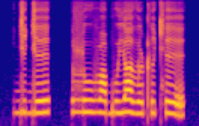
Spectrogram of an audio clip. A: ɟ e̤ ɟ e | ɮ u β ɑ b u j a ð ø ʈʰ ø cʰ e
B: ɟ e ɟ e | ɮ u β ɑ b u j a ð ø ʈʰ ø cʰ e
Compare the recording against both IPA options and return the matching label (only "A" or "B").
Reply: B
